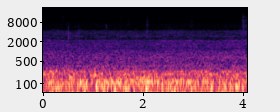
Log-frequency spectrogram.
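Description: Steady low background rumble, with a few faint light clicks as the short shifter assembly is handled and turned over.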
